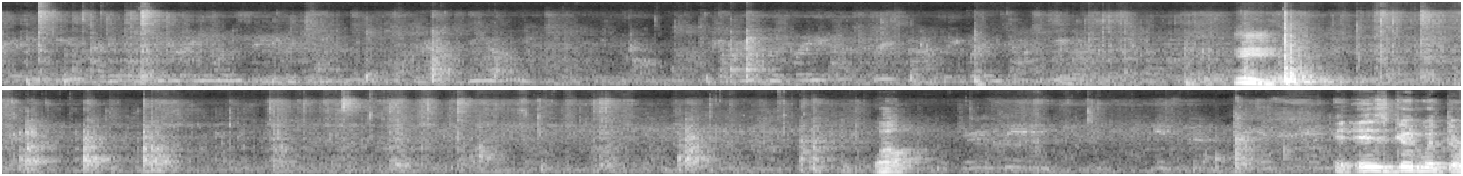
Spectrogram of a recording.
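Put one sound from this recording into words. A woman eats, chewing and crunching close by.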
